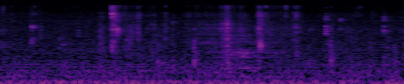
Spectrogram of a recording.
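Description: Faint chewing and small mouth clicks of people eating a soft snack cake, scattered ticks over a low steady room hum.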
